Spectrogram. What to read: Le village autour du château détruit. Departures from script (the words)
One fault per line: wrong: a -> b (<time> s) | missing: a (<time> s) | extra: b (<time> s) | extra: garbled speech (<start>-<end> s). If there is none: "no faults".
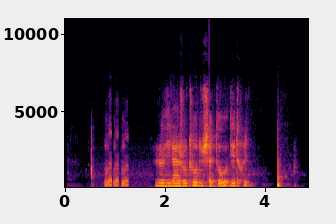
no faults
